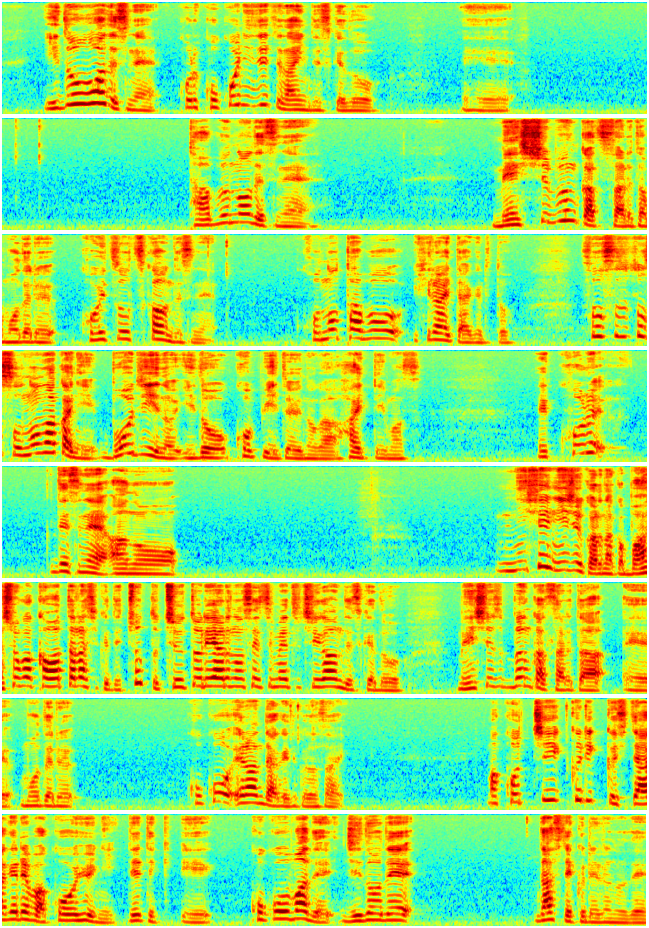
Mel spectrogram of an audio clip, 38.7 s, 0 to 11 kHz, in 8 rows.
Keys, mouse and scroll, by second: 3.4 scroll up 2, 4.9 right click, 11.1 click, 12.8 click, 31.1 click, 33.2 click.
